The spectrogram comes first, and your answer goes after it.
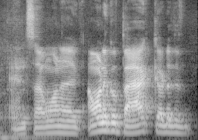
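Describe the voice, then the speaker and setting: A young man from Utah talks as a guest on a podcast, at an average pitch. He is friendly and easygoing and chuckles often. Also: very fast, slight background noise. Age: young adult. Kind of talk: casual chat.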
